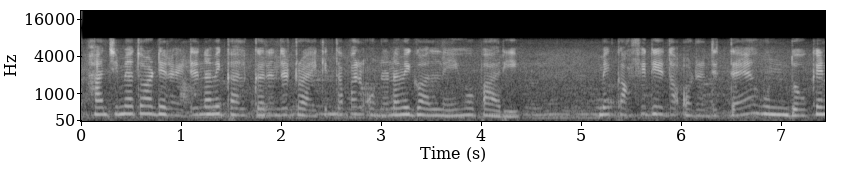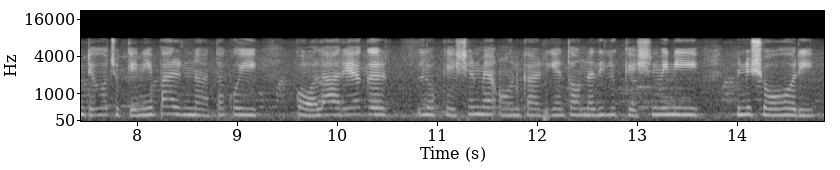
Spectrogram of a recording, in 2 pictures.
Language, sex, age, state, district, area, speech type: Punjabi, female, 18-30, Punjab, Gurdaspur, rural, spontaneous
